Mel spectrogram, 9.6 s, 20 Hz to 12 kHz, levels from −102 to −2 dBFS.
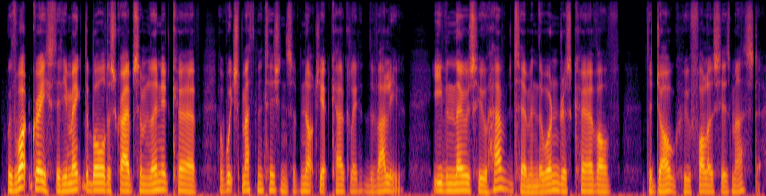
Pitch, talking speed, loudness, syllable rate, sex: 120 Hz, 220 wpm, -22 LUFS, 7.0 syllables/s, male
